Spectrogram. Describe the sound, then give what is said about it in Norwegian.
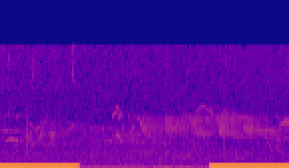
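A telephone ringback tone heard while placing a call to a father: a steady mid-pitched beep that sounds, falls silent for about a second, then sounds again, clear with no voices. “Ja, så ringer jeg pappa så lenge.”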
